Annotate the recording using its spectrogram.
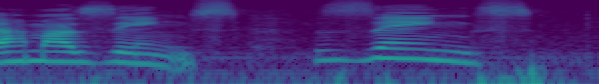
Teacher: zens como é a última sílaba da palavra essa palavra ela é uma oxítona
